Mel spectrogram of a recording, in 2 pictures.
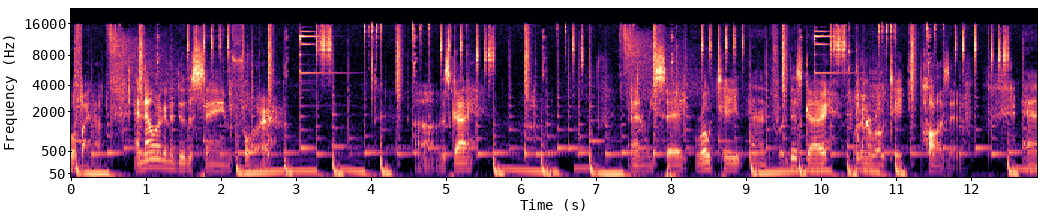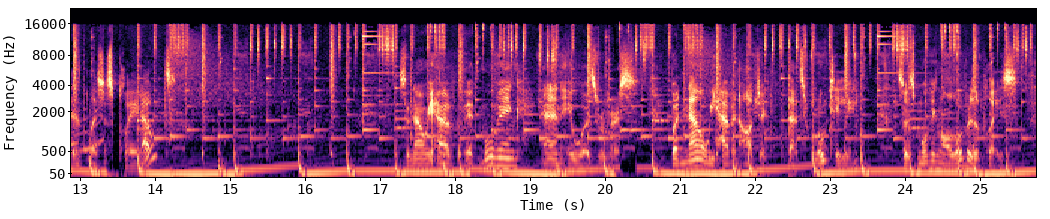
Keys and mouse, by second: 1.2-2.0 drag, 2.3 ctrl+c, 3.2-5.0 drag, 5.2 ctrl+v, 7.9 click, 8.0 Return, 9.2 click, 10.4 BackSpace, 11.3 ctrl+s, 12.4 click, 16.6 click, 17.3-19.9 typing, 22.7 d, 23.3 d, 24.6 d, 25.3 d.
